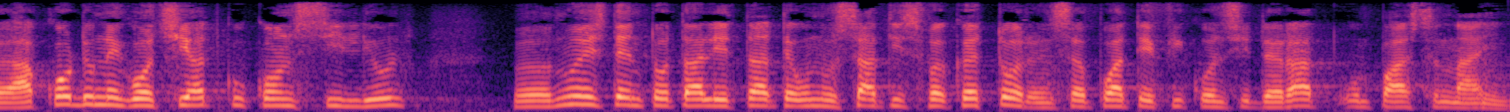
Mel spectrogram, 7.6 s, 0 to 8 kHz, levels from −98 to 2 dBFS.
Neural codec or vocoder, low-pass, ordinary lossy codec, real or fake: codec, 16 kHz in and 24 kHz out, 1 kbps, XY-Tokenizer; 7.2 kHz; none; fake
